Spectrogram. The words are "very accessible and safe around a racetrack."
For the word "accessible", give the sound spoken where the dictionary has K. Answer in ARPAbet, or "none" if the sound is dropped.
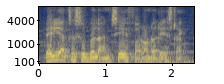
K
